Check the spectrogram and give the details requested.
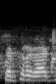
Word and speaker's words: चक्रा घाट: हाँ, सागर के बारे में एक तो चक्रा घाट है, जो यहाँ स्पेलिंग के साथ जो कुछ चक्र घाट नहीं, वो चक्रा घाट कहलाता है, आज भी वही है, वैसा ही है सागर में आज भी।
